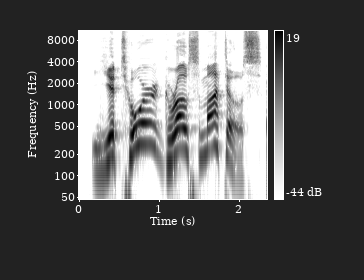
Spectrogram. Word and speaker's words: Yetur Gross-Matos: And they do their best when they take Yetur Gross-Matos out of Penn State.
